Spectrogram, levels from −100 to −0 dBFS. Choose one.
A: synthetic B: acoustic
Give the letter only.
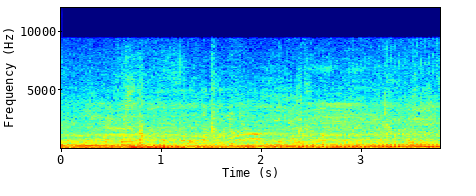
B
